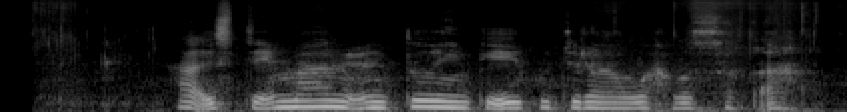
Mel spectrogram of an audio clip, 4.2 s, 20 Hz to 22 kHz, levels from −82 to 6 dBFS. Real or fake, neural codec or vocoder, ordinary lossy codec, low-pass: fake; codec, 44.1 kHz, 7.8 kbps, Pupu-Codec; none; none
